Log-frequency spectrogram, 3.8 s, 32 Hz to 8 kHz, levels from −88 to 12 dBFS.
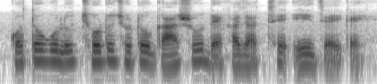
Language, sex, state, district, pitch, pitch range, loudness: Bengali, male, Tripura, West Tripura, 140 Hz, 135-150 Hz, -19 LUFS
